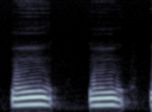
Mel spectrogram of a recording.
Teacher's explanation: उ उ उ में हमारा होट क्या होता है गोल होता है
